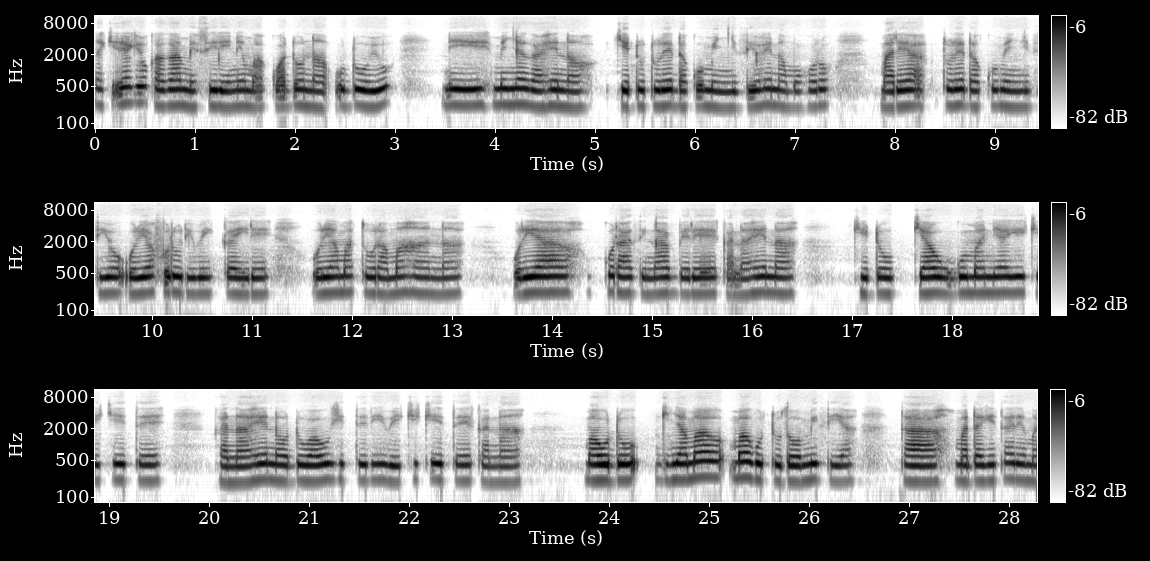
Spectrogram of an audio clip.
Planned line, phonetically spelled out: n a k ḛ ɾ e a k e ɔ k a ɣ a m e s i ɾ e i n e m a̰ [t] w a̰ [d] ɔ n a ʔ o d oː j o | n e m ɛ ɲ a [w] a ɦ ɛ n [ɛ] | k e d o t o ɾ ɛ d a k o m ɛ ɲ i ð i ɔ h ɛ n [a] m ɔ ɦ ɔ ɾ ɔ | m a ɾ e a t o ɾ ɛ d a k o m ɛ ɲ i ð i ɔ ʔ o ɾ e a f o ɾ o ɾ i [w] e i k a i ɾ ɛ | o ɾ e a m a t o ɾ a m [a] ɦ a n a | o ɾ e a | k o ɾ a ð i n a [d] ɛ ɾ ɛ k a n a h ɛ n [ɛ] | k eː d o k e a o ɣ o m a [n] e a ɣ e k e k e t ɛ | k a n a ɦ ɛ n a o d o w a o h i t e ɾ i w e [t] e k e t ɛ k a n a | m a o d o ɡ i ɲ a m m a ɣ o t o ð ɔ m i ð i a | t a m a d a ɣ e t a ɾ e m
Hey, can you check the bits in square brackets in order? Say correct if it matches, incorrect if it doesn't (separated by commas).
incorrect, correct, incorrect, incorrect, correct, correct, correct, incorrect, incorrect, correct, incorrect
